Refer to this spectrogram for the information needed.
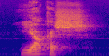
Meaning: Expression of disgust or revulsion: yuck, ew, bah
- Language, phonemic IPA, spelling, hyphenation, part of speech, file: Dutch, /ˈjɑ.kəs/, jakkes, jak‧kes, interjection, Nl-jakkes.ogg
